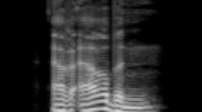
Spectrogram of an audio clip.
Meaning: to inherit
- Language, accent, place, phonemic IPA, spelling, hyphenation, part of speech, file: German, Germany, Berlin, /ɛɐ̯ˈʔɛʁbn̩/, ererben, er‧er‧ben, verb, De-ererben.ogg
